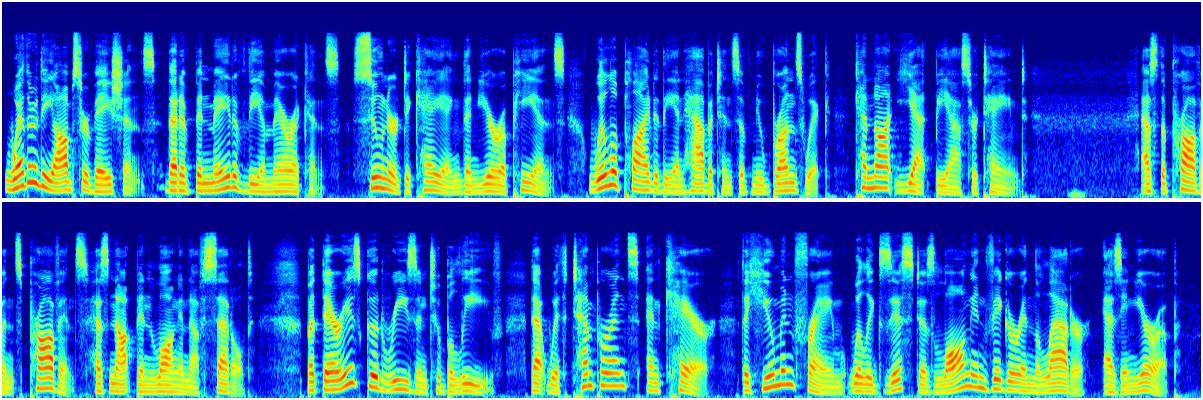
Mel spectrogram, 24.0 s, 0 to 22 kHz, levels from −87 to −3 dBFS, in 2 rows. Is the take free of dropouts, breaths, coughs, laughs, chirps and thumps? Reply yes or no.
no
